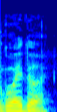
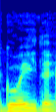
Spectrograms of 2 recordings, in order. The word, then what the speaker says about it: Гуайдо: Как вы считаете, вот этот, э, вот этот Хуан Гуайдо, он, э, кстати, правильно произносим Гуайдо или Гуаида, его как, как его правильно произносить, не, не знаете? Гуайду. – Гуайдо все, Гуайду. Гуайдо все произносят.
